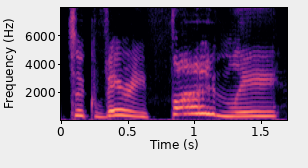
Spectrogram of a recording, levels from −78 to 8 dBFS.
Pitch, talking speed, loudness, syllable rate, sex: 360 Hz, 140 wpm, -15 LUFS, 4.1 syllables/s, female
